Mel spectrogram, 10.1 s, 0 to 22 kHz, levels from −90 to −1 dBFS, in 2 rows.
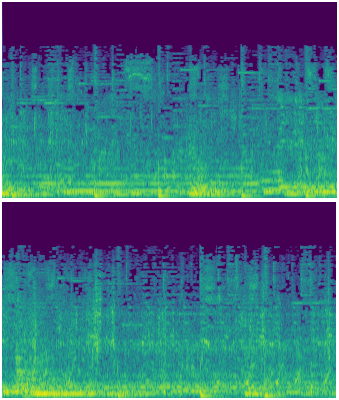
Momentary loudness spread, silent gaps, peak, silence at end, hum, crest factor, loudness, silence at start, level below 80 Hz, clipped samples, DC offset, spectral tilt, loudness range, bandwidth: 7 LU; none; -2 dBFS; 0 s; none; 14 dB; -17 LUFS; 0 s; -26 dBFS; under 0.1%; under 0.1%; -7 dB/octave; 3 LU; 9 kHz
